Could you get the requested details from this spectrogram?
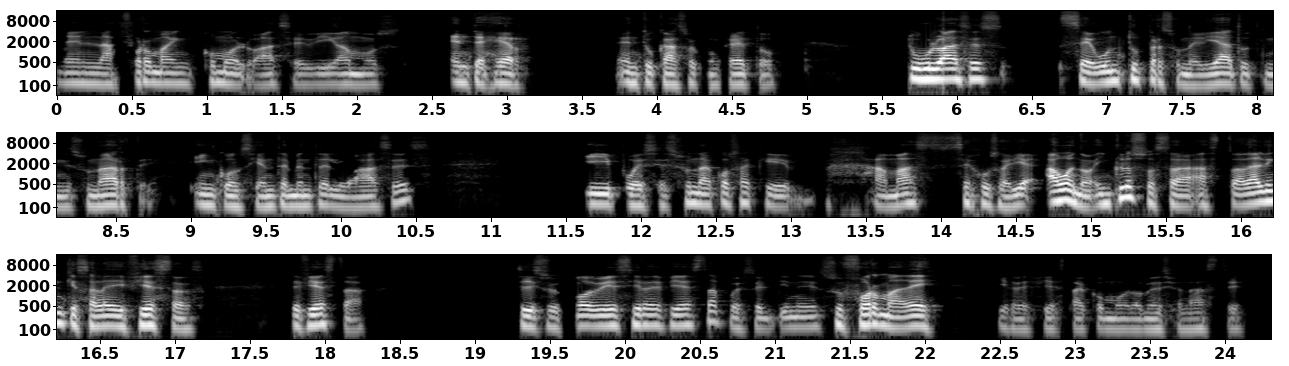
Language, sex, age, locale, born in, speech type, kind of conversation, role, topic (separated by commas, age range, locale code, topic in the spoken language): Spanish, male, 20-24, es-PE, Peru, conversation, unstructured, none, ¿Crees que hay pasatiempos que deberían ser menospreciados o juzgados?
